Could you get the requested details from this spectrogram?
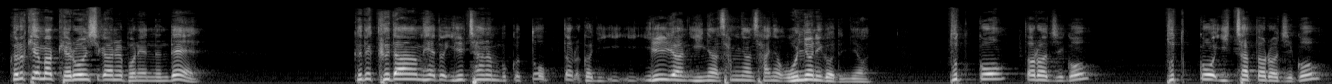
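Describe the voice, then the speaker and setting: A male pastor preaching a sermon at a church service, telling a story in a conversational, emphatic way. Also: high-pitched.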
